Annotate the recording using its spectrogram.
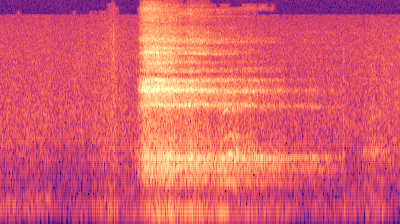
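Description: A woman's long, breathy sigh, starting suddenly about a second and a half in and fading away over about two seconds.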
